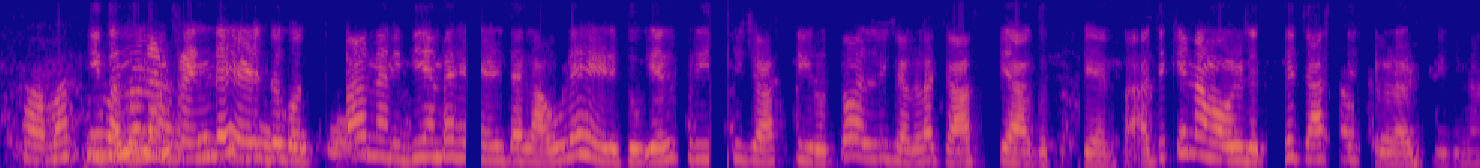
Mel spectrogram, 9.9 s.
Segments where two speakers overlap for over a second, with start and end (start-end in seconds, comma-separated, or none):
0.7-2.2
